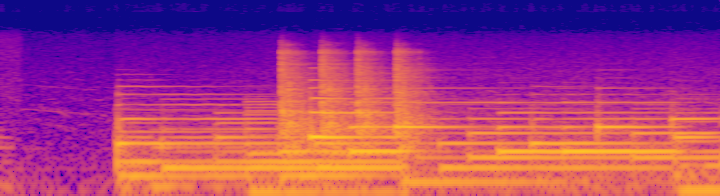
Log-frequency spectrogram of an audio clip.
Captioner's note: Knocking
